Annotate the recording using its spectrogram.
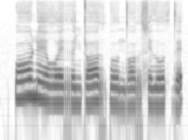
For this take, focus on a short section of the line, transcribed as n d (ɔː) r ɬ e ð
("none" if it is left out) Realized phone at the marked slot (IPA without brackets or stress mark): ɔː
